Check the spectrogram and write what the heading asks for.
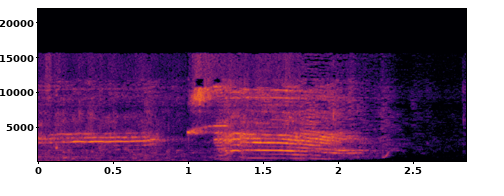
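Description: Calls of a killer whale in a lagoon in British Columbia, recorded underwater by researchers using a hydrophone: long, nasal, harmonic squeals with a brief high whistle midway and a final rising upsweep, fairly loud over a steady hiss, with no talking.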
